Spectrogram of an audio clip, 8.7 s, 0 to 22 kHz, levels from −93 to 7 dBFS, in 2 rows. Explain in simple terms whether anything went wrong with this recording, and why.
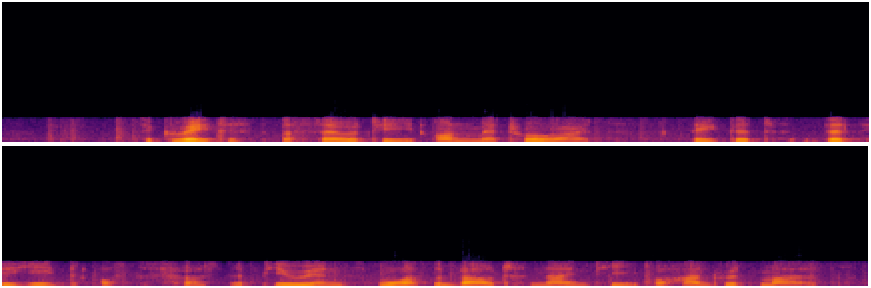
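Nothing went wrong: the speech passed through a call's microphone processing and a G.726 ADPCM telephone link that work as intended, keeping it to the usual narrow phone range of roughly 300 Hz to 3.7 kHz, and no fault shows up anywhere in the recording.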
